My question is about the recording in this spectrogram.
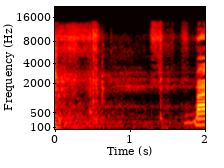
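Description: A quiet pause holding a faint tick and then a single short click about a second and a half in, from the plastic housing of a hang-on-back aquarium filter being handled.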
